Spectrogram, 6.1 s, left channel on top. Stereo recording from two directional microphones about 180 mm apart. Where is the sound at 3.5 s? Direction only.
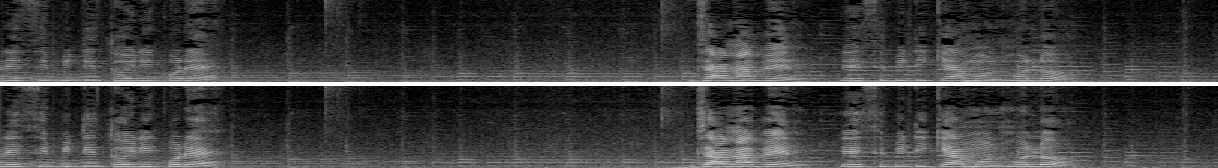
35° right (ahead or behind).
